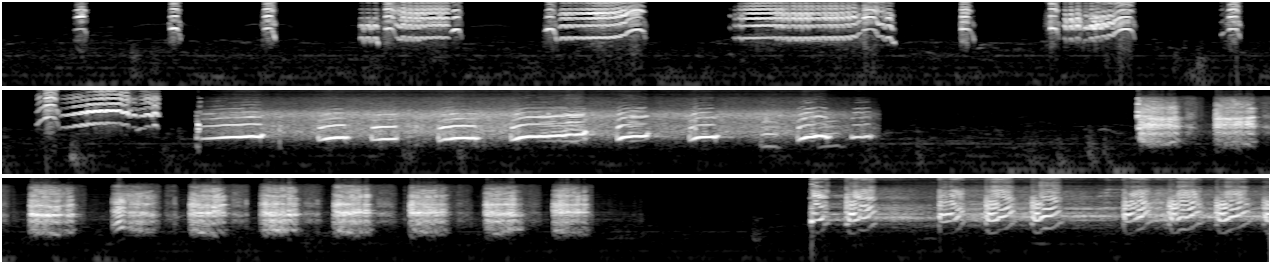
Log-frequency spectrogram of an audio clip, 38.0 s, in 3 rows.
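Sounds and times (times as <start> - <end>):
otter squealing: 13.0 - 21.5, 24.0 - 31.3, 33.5 - 38.0
steady hiss: 14.6 - 21.5, 24.0 - 31.3, 33.6 - 38.0
otter chirps: 24.0 - 31.3, 33.5 - 38.0.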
